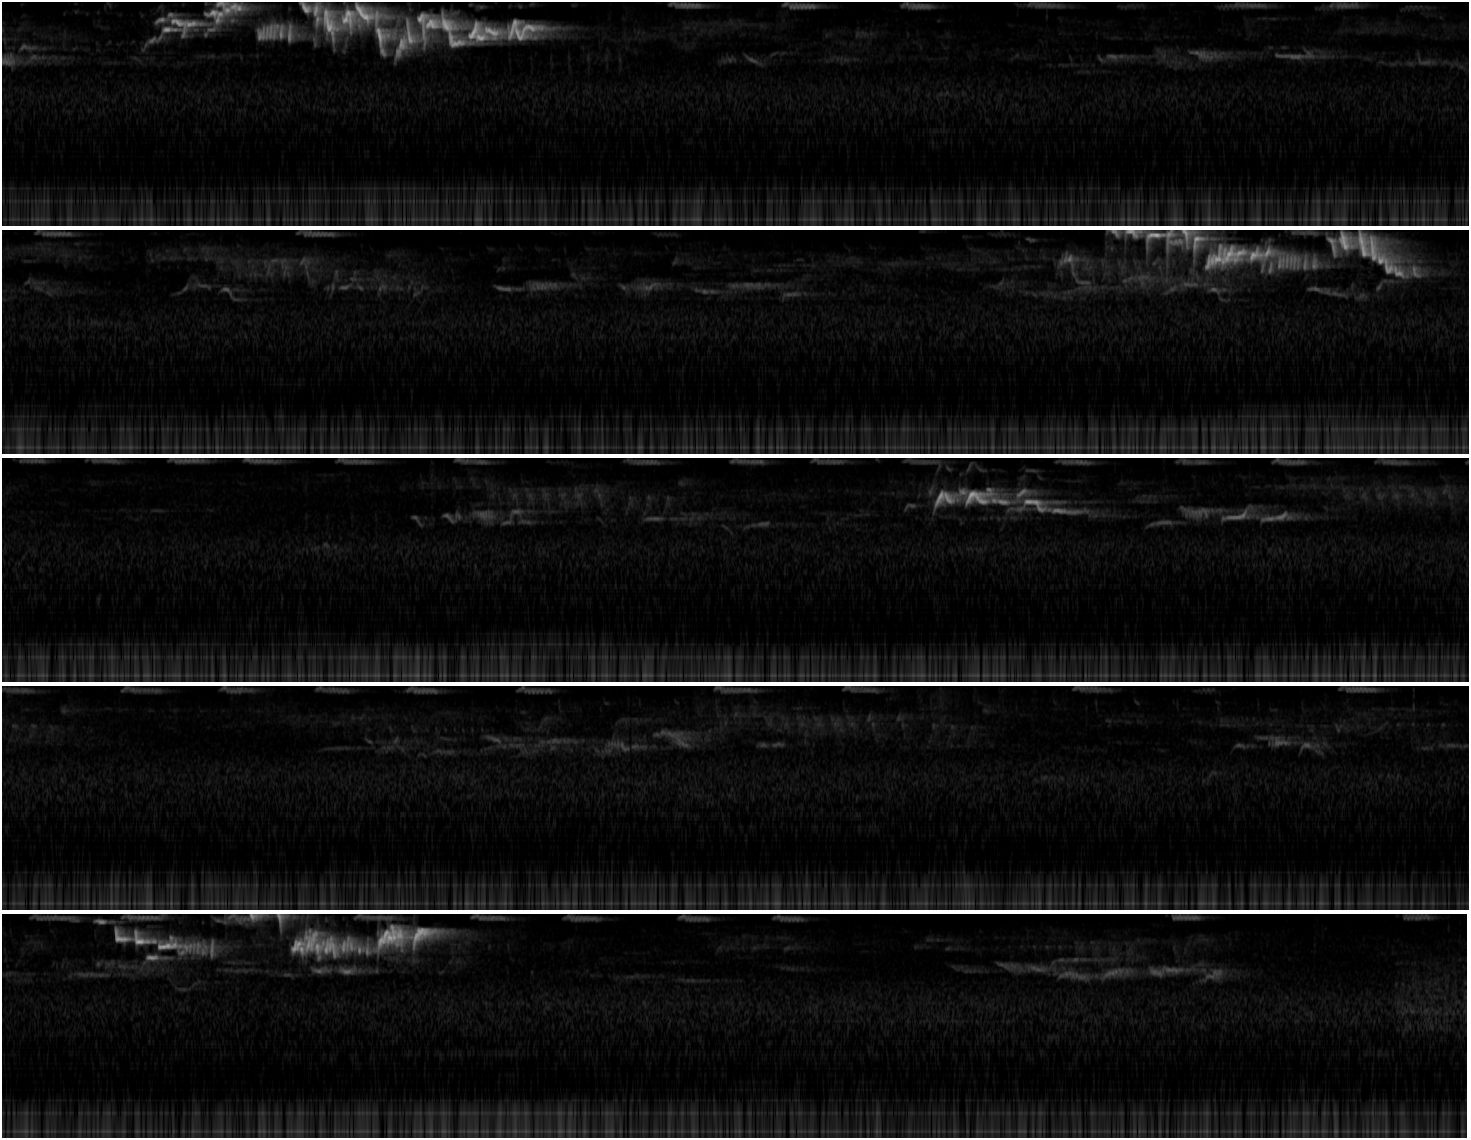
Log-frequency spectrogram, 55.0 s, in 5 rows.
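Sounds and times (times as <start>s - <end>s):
warbling birdsong: 12.4s - 23.6s, 24.6s - 50.2s.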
